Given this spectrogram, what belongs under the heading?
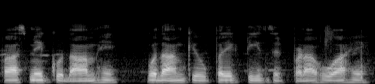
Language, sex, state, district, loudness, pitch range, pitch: Hindi, male, Uttar Pradesh, Lalitpur, -19 LUFS, 90-100 Hz, 95 Hz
